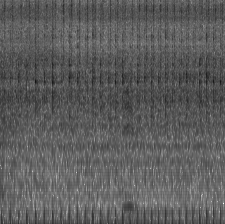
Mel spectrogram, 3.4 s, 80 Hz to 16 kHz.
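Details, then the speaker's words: Fully warm Wheel Horse 857 single-cylinder, no choke, restarted after two years' storage: loping thump about eight beats a second, slightly uneven, running really rich with puff of black smoke on start and throttle; owner suspects carburetor, possibly rubber float needle needing replacement. "see that and when I step on it it'll blow out some black smoke too so I think the carburetor needs a little bit of work"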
